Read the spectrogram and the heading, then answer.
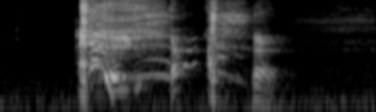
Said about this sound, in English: Sorry, this voice makes me cough.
